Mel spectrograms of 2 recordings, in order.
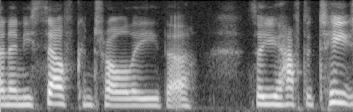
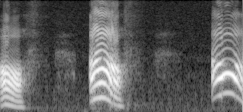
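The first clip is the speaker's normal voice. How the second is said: "off" repeated, building louder and higher; 7 semitones higher, 6 dB louder than usual. Showing how people teach a command in an escalation, each 'off' louder than the last. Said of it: "they'll teach it in an escalation. So they'll go off, off, off like that".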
